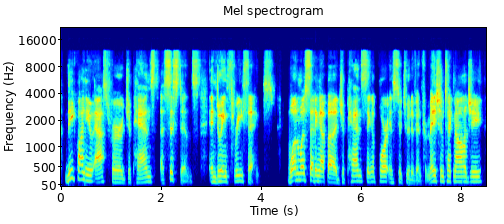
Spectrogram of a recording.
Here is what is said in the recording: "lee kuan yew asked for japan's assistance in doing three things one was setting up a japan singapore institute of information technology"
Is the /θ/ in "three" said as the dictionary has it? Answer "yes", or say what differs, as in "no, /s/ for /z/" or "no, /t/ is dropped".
yes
